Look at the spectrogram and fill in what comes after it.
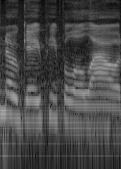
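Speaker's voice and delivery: normal talking voice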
